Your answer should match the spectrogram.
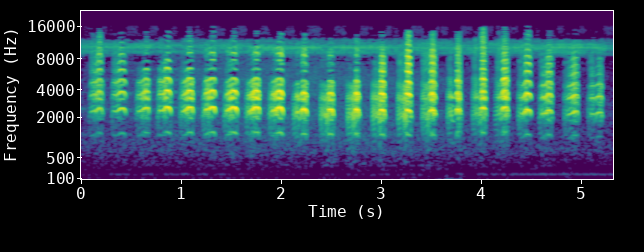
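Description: A peregrine falcon gives a long, steady series of harsh, scratchy cacks, about three or four per second, loud and rasping, repeated some twenty times with no voices.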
